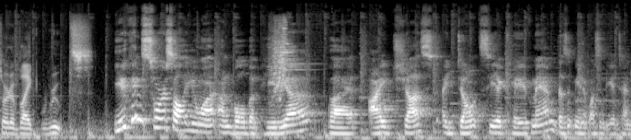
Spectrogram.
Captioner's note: knife sound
